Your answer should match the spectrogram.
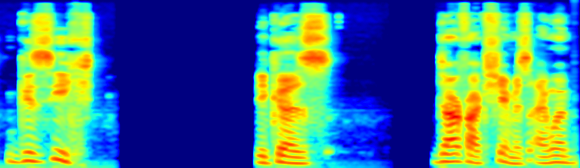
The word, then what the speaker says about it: Gesicht: So I was like, how do you pronounce this name? And she was like, Gesicht. I was like, okay. Yeah, no, that sounds right.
